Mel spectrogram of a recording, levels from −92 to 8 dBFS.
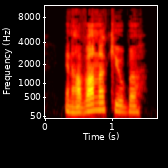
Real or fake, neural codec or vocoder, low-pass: real; none; 9.9 kHz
